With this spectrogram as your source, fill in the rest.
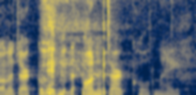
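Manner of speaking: creepy, spooky storyteller narrator voice. A podcast host says the show's title in the podcast narrator voice. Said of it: "There's the narrator voice".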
